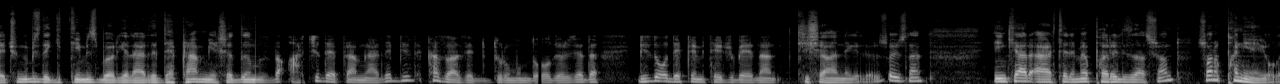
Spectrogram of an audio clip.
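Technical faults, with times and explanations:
2.55–7.82 s, input switched to a poorer device: the sound turns dull and boxy with nothing above 3.8 kHz, drops about 5 dB, and gains a faint new noise floor, likely from a narrower-band microphone.
5.38–5.42 s, gap at a join of encoded pieces: a 43 ms silence with smeared edges interrupts continuous speech, left by untrimmed encoder delay and padding where separately encoded pieces meet.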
